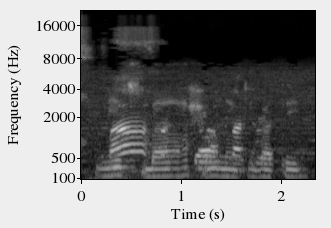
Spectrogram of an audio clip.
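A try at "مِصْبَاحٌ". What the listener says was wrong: সাদের উচ্চারণটা একটু মোটা করার চেষ্টা করবো। মিসবাহুন, একটি বাতি। জি, মিসবাহুন, একটি বাতি।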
